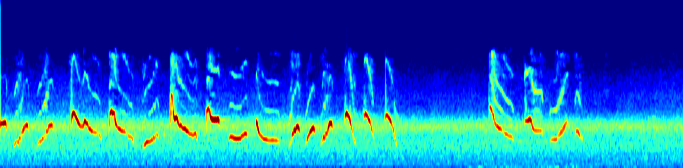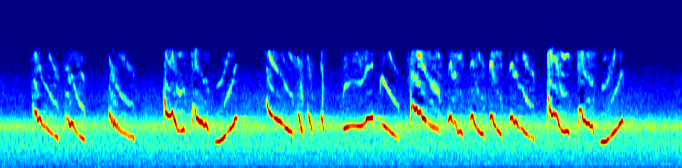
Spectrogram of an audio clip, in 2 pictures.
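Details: Female Japanese white-eye calling to provoke the male to sing, rain falling: quick series of high, thin downslurred chirps in dense bursts, a pause near three seconds, then more rapid chirping over steady rain hiss.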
